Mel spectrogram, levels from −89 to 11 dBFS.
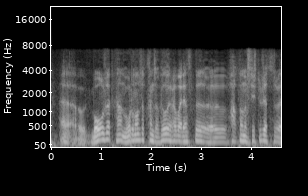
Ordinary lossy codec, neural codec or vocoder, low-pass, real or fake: none; codec, 16 kHz in and 24 kHz out, 0.8 kbps, FocalCodec, streaming, 65536 codes; 7.2 kHz; fake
